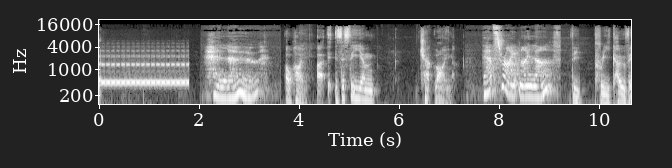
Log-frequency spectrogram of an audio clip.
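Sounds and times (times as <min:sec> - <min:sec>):
telephone dial tone: 0:00.0 - 0:01.8
speech: 0:02.3 - 0:03.0, 0:03.7 - 0:05.6, 0:06.4 - 0:10.6.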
